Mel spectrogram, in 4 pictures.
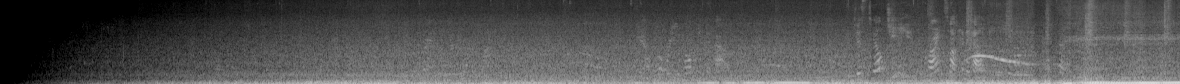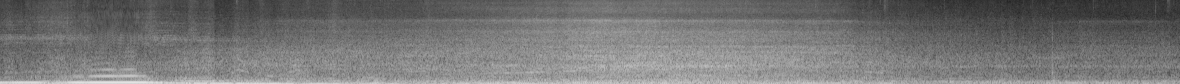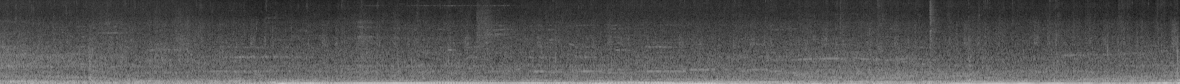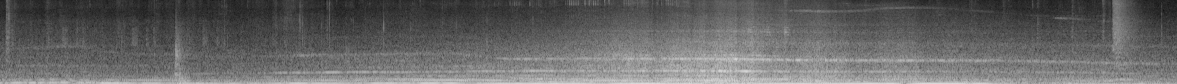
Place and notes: Seacoast Ave., Imperial Beach, CA, USA - Walking Through Katy's Cafe
Sunday morning walk north on Seacoast Drive, Imperial Beach, California. Ocean noises and people at outdoor tables, trucks and traffic noise, someone singing. Entering Katie's Cafe with people ordering breakfast, walking out onto patio, ocean noises, "Here's my husband."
